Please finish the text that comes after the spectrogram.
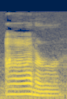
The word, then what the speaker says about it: honor: President, it is an honor to meet you. In that sentence, the word honor has a silent H in front of it.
